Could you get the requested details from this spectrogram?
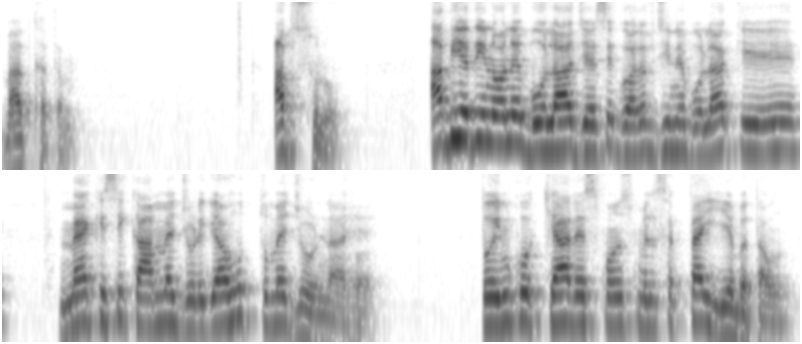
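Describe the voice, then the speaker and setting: A man with a notably high voice runs a live online training session over a video call. He coaches his students directly and acts out sample conversations to show them how to speak. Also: animated, moderate pace, pauses often. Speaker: network marketing trainer.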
